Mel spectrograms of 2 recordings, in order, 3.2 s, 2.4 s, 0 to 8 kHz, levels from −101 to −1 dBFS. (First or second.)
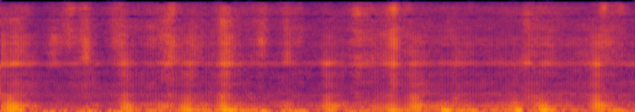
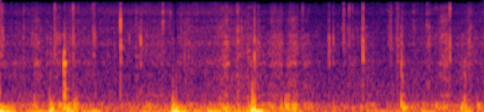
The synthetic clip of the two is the first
